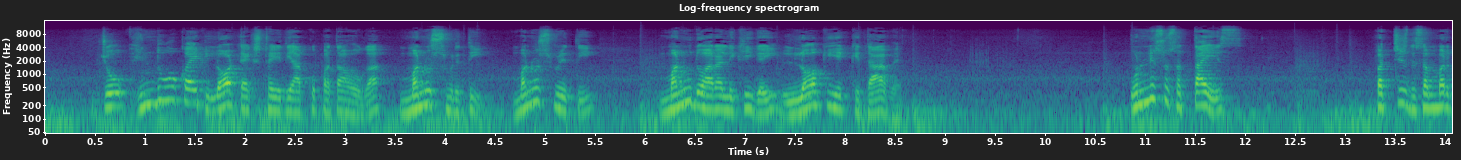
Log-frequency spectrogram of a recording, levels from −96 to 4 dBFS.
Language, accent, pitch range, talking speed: Hindi, native, 135-195 Hz, 105 wpm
